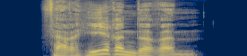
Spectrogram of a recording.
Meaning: strong dative masculine/neuter singular comparative degree of verheerend
- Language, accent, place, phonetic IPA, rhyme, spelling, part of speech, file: German, Germany, Berlin, [fɛɐ̯ˈheːʁəndəʁəm], -eːʁəndəʁəm, verheerenderem, adjective, De-verheerenderem.ogg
